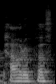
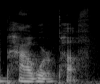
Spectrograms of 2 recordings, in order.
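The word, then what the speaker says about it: Powerpuff: merch for Powderpuff Girls I never say their name right I always call them Powder Puff Girls saying it correctly sounds weird so I'm gonna keep going with powder puff but no I mean power puff um but yeah I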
